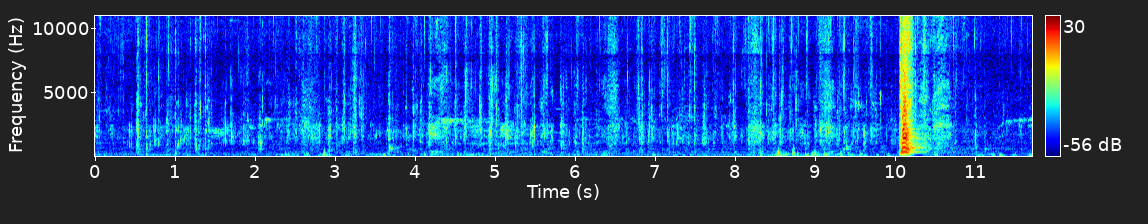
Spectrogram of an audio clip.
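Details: Saint Bernard showing food aggression while eating chicken rice: a low, rumbling, uneven grumble runs throughout, building near the end into a sudden loud, harsh snap-like burst, then settling back to quiet growling.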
